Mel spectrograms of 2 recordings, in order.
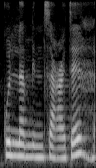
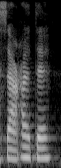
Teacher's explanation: كُلَّ مِنْ سَعَتِهِ، again we end here on a ha with a sukoon. So make sure that you are giving it a little bit of air closer to the chest. · Shown in: first take · So make sure that it does have a little bit of air.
